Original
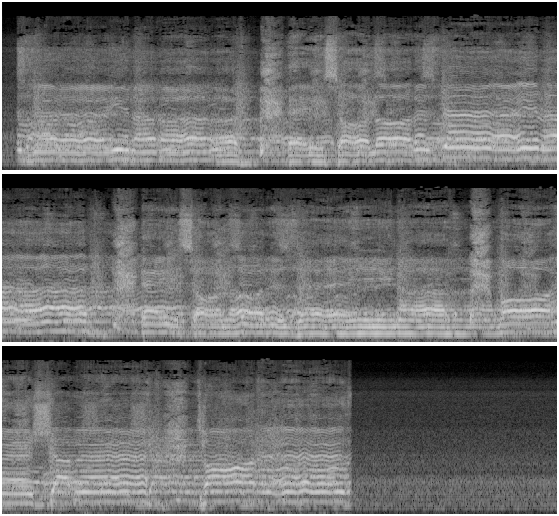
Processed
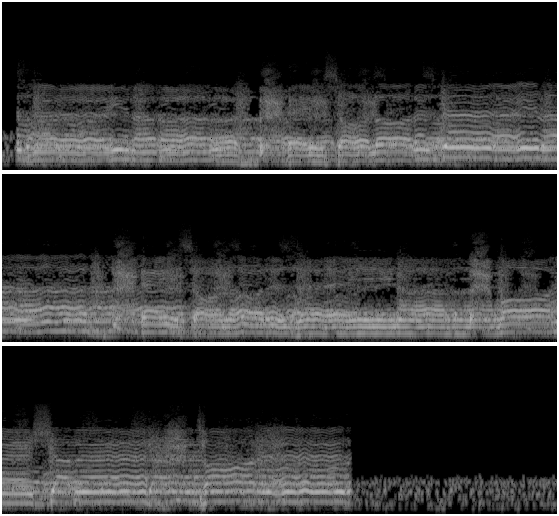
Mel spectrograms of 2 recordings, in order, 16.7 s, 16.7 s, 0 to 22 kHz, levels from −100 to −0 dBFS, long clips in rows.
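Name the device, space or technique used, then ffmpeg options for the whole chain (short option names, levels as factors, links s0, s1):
bass amplifier: -af "afftfilt=real='re*gte(hypot(re,im),0.0158)':imag='im*gte(hypot(re,im),0.0158)':win_size=1024:overlap=0.75,acompressor=threshold=0.0251:ratio=6,highpass=85,equalizer=f=130:t=q:w=4:g=-7,equalizer=f=200:t=q:w=4:g=4,equalizer=f=440:t=q:w=4:g=8,equalizer=f=710:t=q:w=4:g=-4,equalizer=f=1100:t=q:w=4:g=-8,equalizer=f=1700:t=q:w=4:g=-7,lowpass=f=2100:w=0.5412,lowpass=f=2100:w=1.3066,volume=0.562"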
